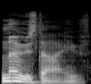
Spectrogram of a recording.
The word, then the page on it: nosedive: British English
